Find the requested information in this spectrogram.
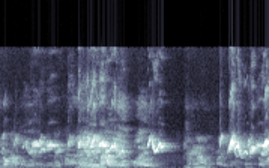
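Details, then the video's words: Red-whiskered bulbul singing in the "nap dok" counted-phrase style: rich warbling notes rising into a bright whistled flourish, a brief pause, then another sharp rising phrase. "เสียงนกกรงหัวจุก นกกรงหัวจุกนับดอก"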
